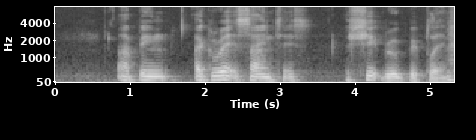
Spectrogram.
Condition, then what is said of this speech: ALS (motor neuron disease). So when my voice box is, I put this on, put it on muscular atrophy setting, I can still talk.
